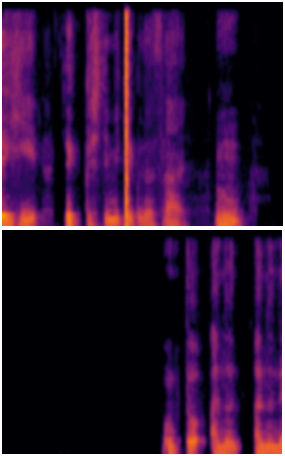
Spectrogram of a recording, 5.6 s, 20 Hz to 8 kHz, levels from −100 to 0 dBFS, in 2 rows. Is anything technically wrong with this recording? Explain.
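Yes. This speech clip has one fault: file tags played as audio. From 1.23 to 1.25 s there is a sudden burst of static with hard edges. A block of embedded data, here a compressed cover picture, has been read as if it were audio samples. Compressed data looks random, so it decodes as very loud white noise. The burst is very loud and very short, about 20 ms. It starts and stops abruptly.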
